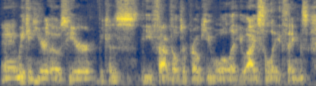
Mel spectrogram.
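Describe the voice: In a room with audible echo, a man speaks at a moderate pace with vocal fry, a fairly low pitch and fairly even intonation.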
